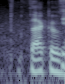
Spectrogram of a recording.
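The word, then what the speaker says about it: THAC0: THACO's good. It says so much with such a stupid word. Right? That ends in a 0, pronounced O.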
